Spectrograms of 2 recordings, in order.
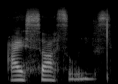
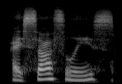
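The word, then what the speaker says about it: isosceles: wasn't hard to read but it's isoceles and it's spelled i s o s c e l e s isoceles isoceles triangle has two of the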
